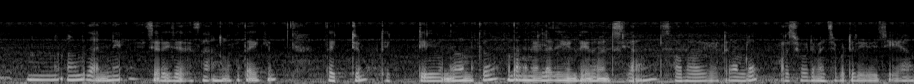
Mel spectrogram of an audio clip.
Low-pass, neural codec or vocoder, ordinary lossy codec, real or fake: none; codec, 16 kHz, 16 kbps, FreqCodec, larger model; none; fake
